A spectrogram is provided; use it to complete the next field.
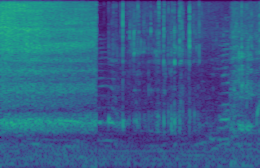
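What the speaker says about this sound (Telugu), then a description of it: "ఈ రసం కూడా వేసేద్దాం." Squeezed raw mango juice is poured into a pot of sautéed onions and tempering for mango rasam, giving a steady splashing pour followed by scattered drips and dribbles.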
